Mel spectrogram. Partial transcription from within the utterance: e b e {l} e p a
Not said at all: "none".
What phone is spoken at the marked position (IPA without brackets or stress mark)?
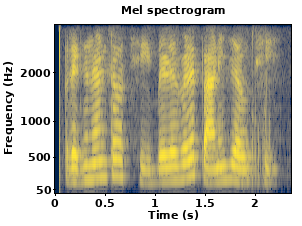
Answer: ɭ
